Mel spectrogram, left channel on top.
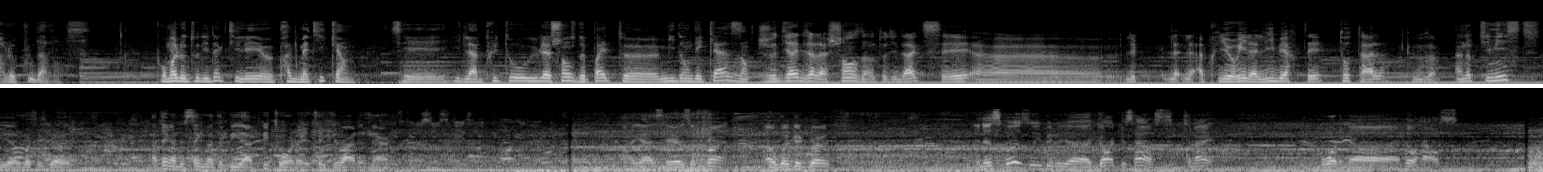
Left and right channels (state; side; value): different; both; correlation 0.00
